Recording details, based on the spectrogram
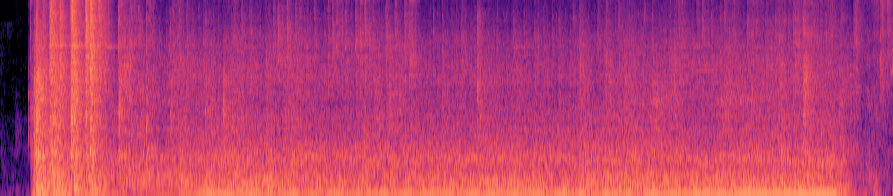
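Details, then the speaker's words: Garage door opener running a cycle: a constant low motor drone with a light mechanical rattle through the whole travel, seemingly louder than before while a second opener seems quieter; cause not clear. "gonna have to say it sounds like this machine has gotten louder and that one over there has gotten quieter"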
